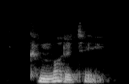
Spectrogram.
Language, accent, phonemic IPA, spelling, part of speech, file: English, Southern England, /kəˈmɒdəti/, commodity, noun, LL-Q1860 (eng)-commodity.wav
- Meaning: 1. Anything movable (a good) that is bought and sold 2. Something useful or valuable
